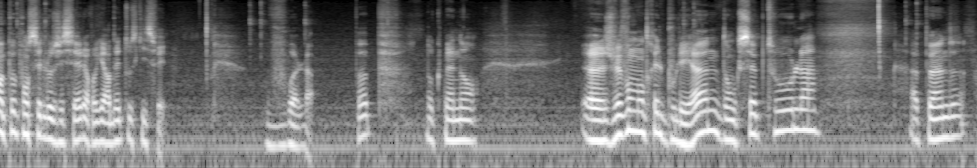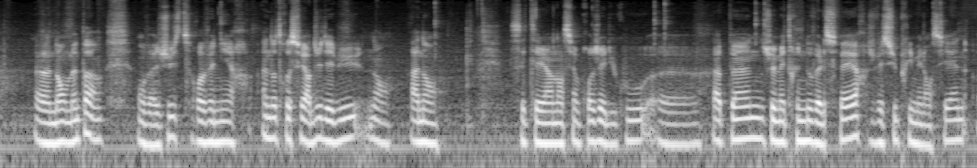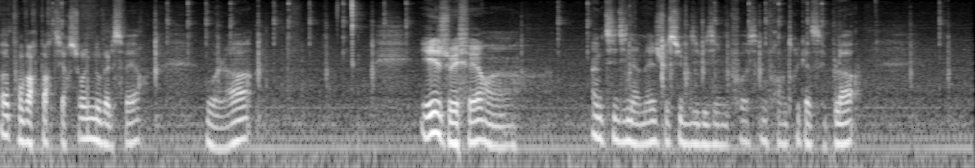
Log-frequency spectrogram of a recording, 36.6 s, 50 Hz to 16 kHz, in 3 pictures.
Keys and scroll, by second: 32.6 ctrl+d.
